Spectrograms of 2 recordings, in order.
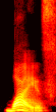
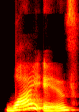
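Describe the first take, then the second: First: The two words merge into one contracted syllable. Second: Both words are said fully and separately.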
